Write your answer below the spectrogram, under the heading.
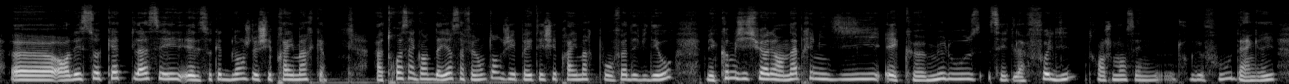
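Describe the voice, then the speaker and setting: A woman with a fairly high pitch and a dark, mellow tone talks at a moderate pace with ordinary pitch variation. The recording is very clean and silent behind her, with a dry, close sound and no echo. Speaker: YouTuber. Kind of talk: shopping haul video. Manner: hesitant, many fillers.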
